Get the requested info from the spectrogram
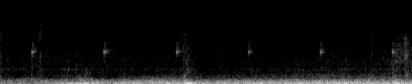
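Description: Low road and tyre rumble inside a moving Tesla's cabin, with a light tick repeating evenly about every 0.7 seconds from the turn-signal indicator.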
